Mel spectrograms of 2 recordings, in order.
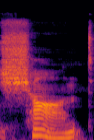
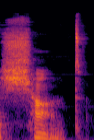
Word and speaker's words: shan't: And shan't is our long R sound. And make sure that we get that nice sh sound at the beginning.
